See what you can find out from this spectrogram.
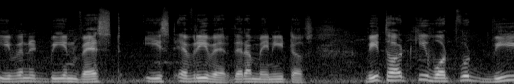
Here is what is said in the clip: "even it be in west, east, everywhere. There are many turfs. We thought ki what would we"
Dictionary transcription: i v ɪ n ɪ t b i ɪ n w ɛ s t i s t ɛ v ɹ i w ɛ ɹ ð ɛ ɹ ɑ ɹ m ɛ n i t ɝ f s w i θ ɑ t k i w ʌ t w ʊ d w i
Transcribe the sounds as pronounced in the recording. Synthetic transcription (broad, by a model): i v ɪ n ɪ t b i ɪ n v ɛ s t i s t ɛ v ɹ i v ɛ ɹ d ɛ ɹ ɑ ɹ m ɛ n i t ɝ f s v i t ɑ t k i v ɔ t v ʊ d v i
